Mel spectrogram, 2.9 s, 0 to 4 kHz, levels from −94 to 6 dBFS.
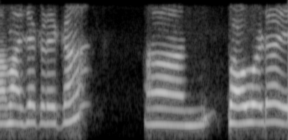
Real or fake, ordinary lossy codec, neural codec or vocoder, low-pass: real; none; none; 3.6 kHz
